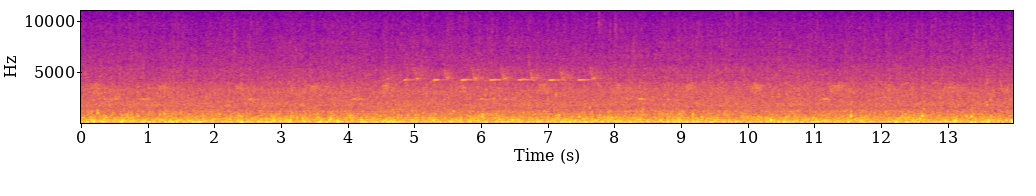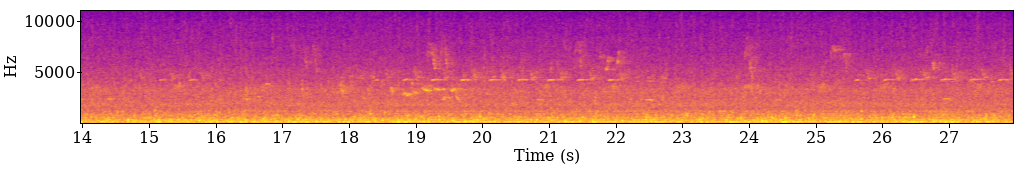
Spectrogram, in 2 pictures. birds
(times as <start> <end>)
13.0 27.9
